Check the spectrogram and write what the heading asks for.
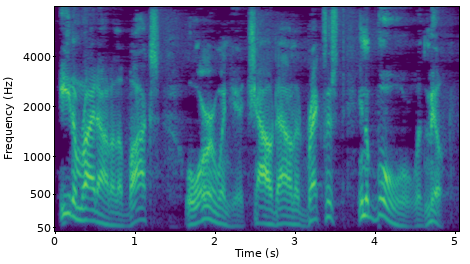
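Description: An actor playing a folksy cowboy pitchman who drawls heartily in an old radio commercial. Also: wildly swooping pitch, normal speed, slightly rough, full character voice. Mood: hearty. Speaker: ad announcer. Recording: slightly dull old radio recording.

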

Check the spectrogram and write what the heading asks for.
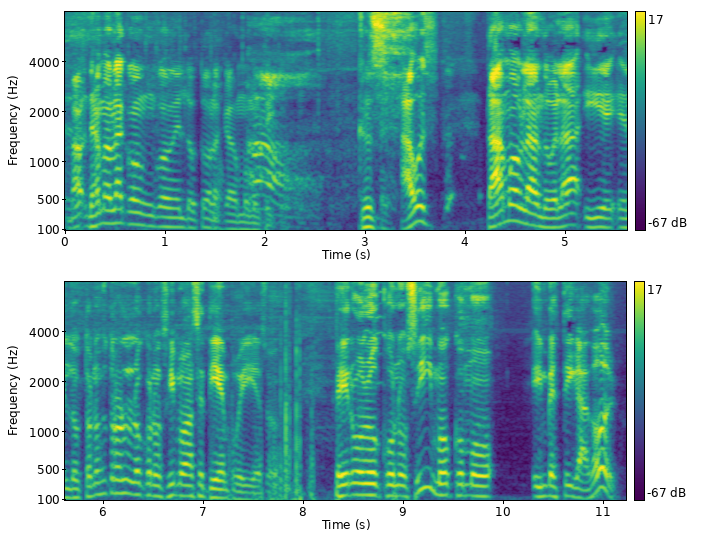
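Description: Teasing radio host. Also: male voice, medium pitch, expressive, fairly quick, background noise. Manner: teasing, bilingual, questioning. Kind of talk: comedic radio banter.

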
